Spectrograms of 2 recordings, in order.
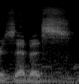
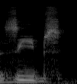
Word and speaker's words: Zebes: don't know if it's zebs or if it's pronounced zebs or zebus I hear I hear a lot of people pronounce it zevis but I always I always pronounced it as a zebs okay uh let's go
